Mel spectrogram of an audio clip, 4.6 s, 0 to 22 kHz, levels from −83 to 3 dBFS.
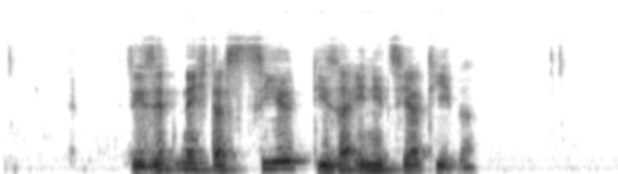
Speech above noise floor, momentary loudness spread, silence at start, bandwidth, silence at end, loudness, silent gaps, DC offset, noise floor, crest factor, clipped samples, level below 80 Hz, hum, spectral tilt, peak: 57 dB; 10 LU; 0.95 s; 9.4 kHz; 1.1 s; -17 LUFS; none; under 0.1%; -74 dBFS; 18 dB; under 0.1%; -56 dBFS; none; -5.5 dB/octave; -2 dBFS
